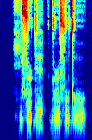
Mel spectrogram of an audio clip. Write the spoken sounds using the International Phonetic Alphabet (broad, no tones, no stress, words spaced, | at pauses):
hisə˞ɡɛ | ɡə˞so do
